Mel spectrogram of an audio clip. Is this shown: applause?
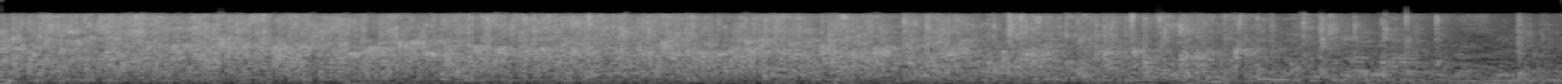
yes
